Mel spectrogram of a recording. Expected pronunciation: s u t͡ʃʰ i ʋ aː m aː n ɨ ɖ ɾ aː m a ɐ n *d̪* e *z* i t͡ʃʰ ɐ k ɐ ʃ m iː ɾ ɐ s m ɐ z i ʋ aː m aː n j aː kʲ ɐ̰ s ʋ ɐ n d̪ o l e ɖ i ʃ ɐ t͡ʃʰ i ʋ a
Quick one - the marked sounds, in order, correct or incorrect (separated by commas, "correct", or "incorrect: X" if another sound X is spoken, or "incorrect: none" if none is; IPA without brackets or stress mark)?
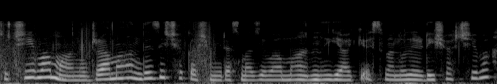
correct, correct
